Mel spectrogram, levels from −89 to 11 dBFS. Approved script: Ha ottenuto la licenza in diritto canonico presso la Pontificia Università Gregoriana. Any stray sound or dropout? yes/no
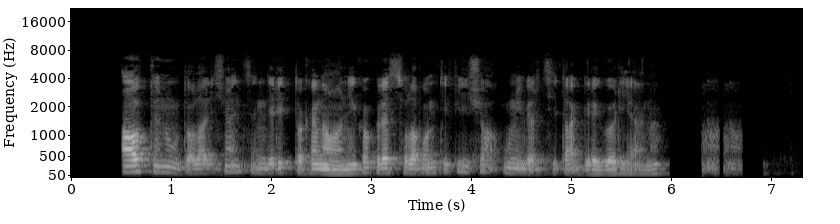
yes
